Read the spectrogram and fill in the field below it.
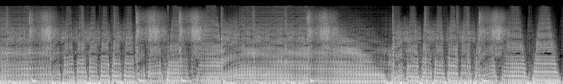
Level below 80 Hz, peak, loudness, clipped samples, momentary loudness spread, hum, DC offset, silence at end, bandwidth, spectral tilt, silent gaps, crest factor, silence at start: -16 dBFS; 0 dBFS; -11 LUFS; under 0.1%; 1 LU; none; under 0.1%; 0 s; 17 kHz; -5 dB/octave; none; 10 dB; 0 s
